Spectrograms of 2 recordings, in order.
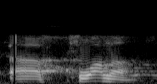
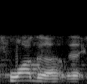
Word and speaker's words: Fuangwa: So there is a silent G in there, Fuangwa. – Yeah, Fuanga. Or you can say Fuaga. For some people, it's hard to say the G part.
